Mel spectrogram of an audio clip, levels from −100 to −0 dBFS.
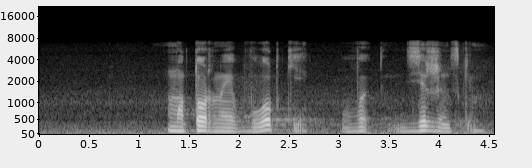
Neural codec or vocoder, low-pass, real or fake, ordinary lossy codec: none; 7.2 kHz; real; none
